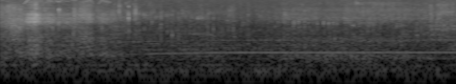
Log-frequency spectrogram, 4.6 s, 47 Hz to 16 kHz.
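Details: BougeRV 12V portable propane water heater with internal battery; water pump in a bucket, switched on in cold-water mode by a 5-second press. Quiet steady hum settles in over faint outdoor background, even and unwavering. Pump running normally.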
